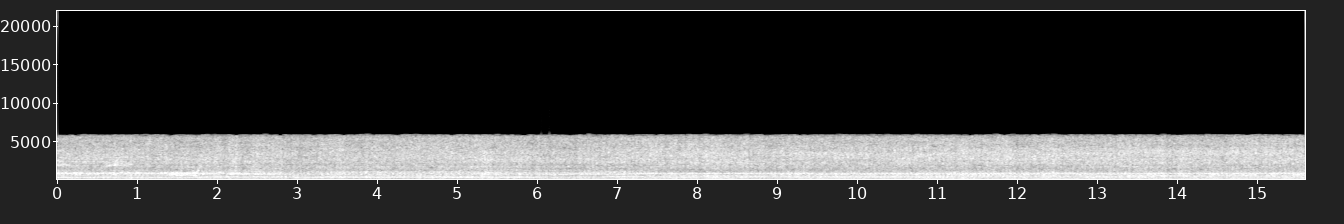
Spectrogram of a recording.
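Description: Cessna 172's piston engine and propeller droning at a steady, unchanging pitch in flight, heard from inside the cabin.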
